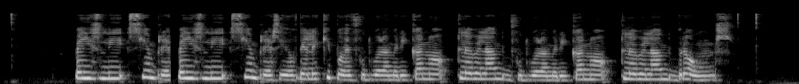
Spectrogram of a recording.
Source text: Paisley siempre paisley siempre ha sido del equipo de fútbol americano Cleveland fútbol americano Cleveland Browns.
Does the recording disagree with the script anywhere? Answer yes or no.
no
